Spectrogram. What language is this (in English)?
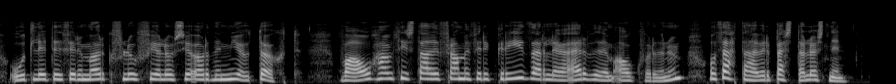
Icelandic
